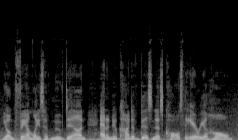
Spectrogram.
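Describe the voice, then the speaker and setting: A woman's voice: mid-range voice, animated, moderate pace, a little mellow, slight background noise. A woman reporter reading scripted narration for a television news feature. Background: music.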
